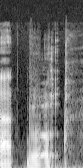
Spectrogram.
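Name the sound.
burp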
